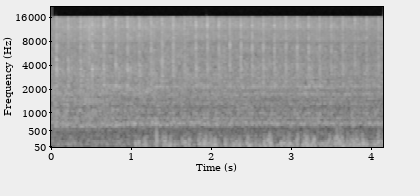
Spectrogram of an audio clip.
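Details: Toyota Kijang 5K engine: light, fast, even ticking over a steady idle, following engine speed; valve clearance needs adjusting.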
